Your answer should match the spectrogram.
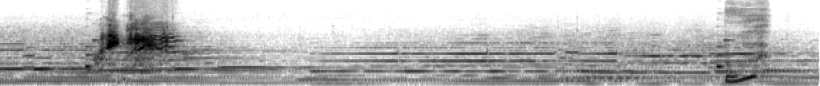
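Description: Cats meow in short bursts over a steady electronic music bed in the video game Genshin Impact, with one yowl early and another near the end.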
